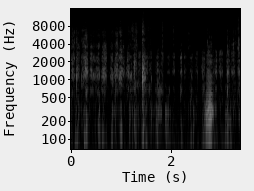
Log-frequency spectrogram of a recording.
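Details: Bulldog named Daisy, out walking in Erindale Park in July 2014 and battling a stick, breathes in quick, raspy pants. A brief human voice cuts in near the end.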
